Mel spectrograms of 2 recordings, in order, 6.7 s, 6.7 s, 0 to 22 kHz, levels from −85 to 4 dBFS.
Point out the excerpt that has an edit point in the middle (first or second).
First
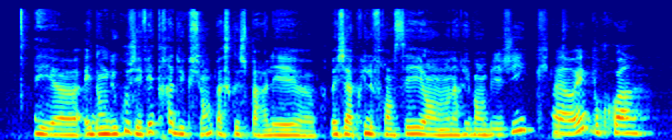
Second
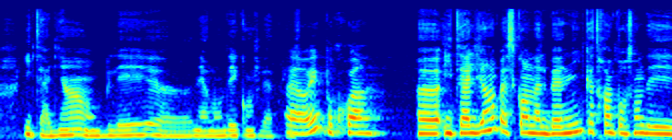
first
